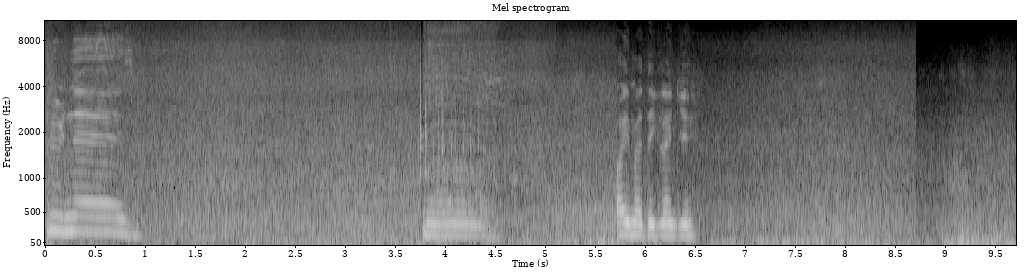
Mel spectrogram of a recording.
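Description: A swollen river rushes and churns loudly nearby.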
